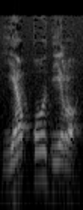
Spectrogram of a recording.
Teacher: la lettre qaf lu avec al-qalqala, le ra avec al-tafkhim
